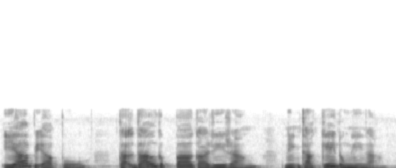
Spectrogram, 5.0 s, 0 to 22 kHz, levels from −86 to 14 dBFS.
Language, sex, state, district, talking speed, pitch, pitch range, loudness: Garo, female, Meghalaya, West Garo Hills, 70 wpm, 220 Hz, 200-265 Hz, -16 LUFS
